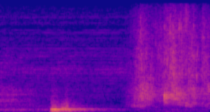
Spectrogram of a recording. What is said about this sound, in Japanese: 最後にお湯で洗い流すね。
